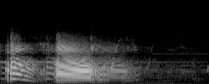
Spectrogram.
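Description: Electric guitar played through effects: a sharp start with notes falling in pitch, then a loud chord about half a second in that rings and fades away by about a second and a half.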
